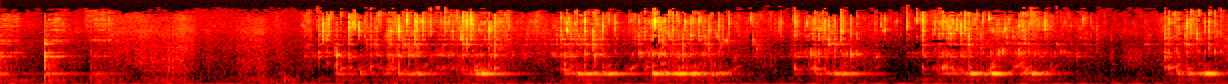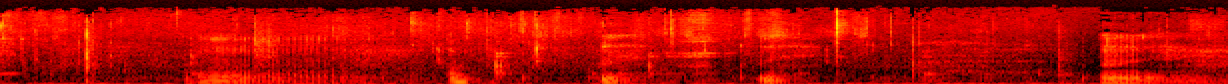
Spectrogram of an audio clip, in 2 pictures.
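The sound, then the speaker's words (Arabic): Laban (buttermilk) poured and dripping into a glass as a servant serves it for drinking, a faint series of short liquid drips early on, followed by scattered low knocks. “صب لنا أيها الخادم من هذا اللبن لنشرب.”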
